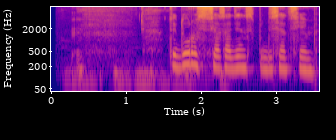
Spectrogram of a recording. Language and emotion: Russian, neutral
